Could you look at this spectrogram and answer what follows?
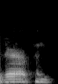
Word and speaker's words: Verapin: Counselor Rappin. Rappin. Give me the correct pronunciation, please. Good morning, Your Honor. It's pronounced Verapin.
